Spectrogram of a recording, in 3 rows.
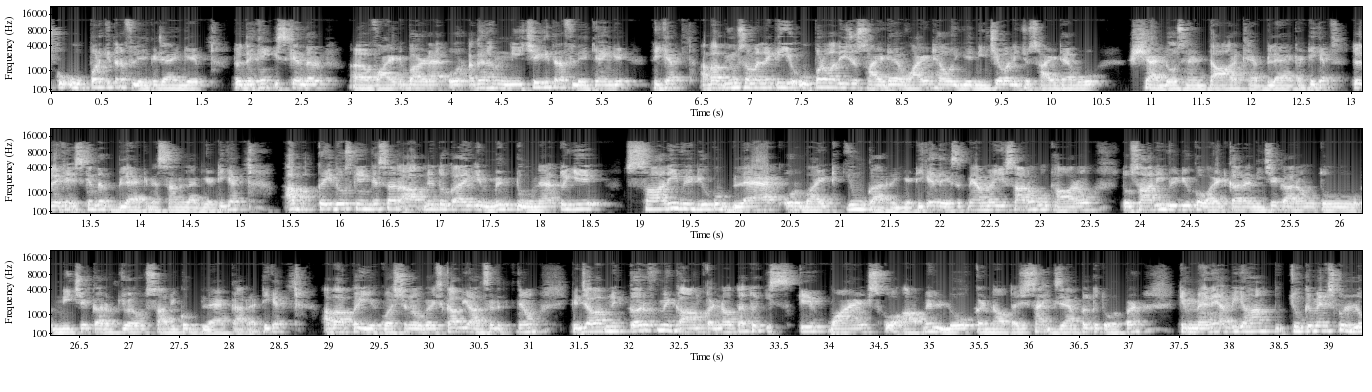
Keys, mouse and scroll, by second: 11.3-21.3 drag, 32.3 click.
